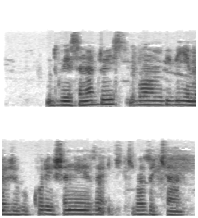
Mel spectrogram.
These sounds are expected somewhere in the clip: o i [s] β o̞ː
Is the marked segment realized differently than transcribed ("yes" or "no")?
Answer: no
